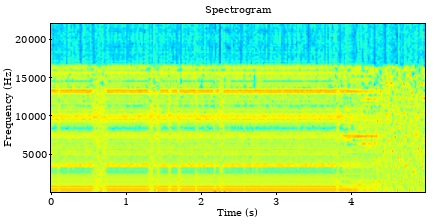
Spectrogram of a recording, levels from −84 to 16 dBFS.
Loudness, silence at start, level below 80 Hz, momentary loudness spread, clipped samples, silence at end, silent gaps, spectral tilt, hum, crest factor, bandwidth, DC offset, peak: -3 LUFS; 0 s; -32 dBFS; 0 LU; 4%; 0 s; none; -1 dB/octave; none; 6 dB; over 20 kHz; 7%; 0 dBFS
